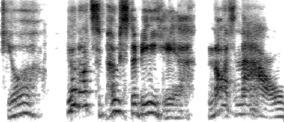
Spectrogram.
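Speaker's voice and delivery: slow, high, hostile snarl. Narrator voicing a woman confronting the nearest person, snarling. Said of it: "locks eyes with the nearest person and snarls".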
